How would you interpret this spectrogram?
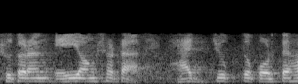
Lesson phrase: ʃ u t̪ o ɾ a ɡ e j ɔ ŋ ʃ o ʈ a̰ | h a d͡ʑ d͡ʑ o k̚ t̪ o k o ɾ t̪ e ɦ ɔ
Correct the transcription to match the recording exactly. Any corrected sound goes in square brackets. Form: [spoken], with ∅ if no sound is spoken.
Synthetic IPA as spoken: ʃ u t̪ o ɾ a [ŋ] e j ɔ ŋ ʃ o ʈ a̰ | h [ɛ] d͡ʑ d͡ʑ [u] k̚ t̪ o k o ɾ t̪ e ɦ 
